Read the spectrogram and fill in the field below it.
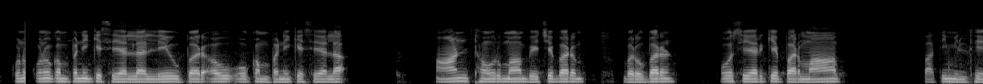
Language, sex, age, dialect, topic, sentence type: Chhattisgarhi, male, 25-30, Western/Budati/Khatahi, banking, statement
